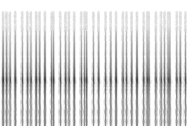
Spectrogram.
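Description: Phone keyboard typing sound effect: rapid, even taps, about ten a second, as a text message is being typed.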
